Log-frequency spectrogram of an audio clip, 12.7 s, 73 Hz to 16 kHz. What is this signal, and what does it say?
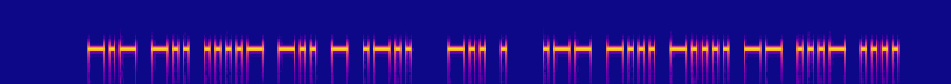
Morse code, heard as a keyed tone, about 17 wpm, 700 Hz. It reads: KD4DTL DE WB6MVH
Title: USA Callsign DE Callsign - 6 Characters - 17wpm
